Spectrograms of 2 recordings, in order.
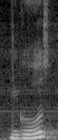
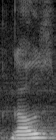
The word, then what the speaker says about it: Gauss: लोग बात करते हैं गोस थ्योरम की गाउस भी बोलते हैं इसको कुछ लोग जैसे भी प्रोनाउंस करो आप गाउस थोरम या फिर हम बोलेंगे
